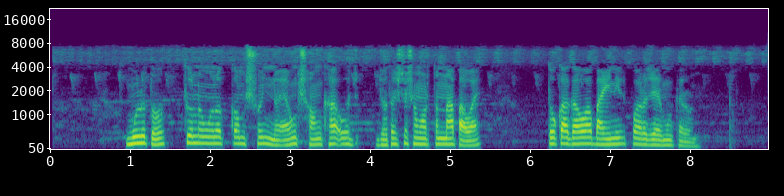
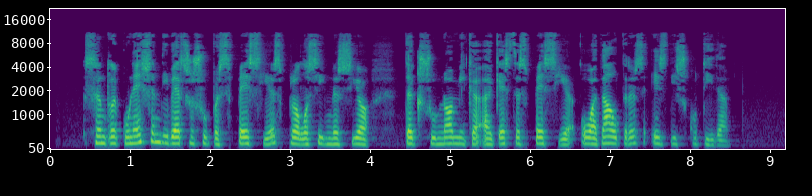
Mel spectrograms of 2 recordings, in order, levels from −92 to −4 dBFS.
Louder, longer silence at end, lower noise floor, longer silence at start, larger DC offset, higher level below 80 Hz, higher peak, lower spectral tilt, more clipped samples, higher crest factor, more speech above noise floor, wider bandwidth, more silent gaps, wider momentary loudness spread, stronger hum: first, -18 LUFS vs -23 LUFS; second, 0.45 s vs 0.7 s; second, -50 dBFS vs -73 dBFS; first, 0.95 s vs 0.45 s; neither; first, -58 dBFS vs -74 dBFS; about the same, -2 dBFS vs -2 dBFS; about the same, -6 dB/octave vs -5 dB/octave; neither; about the same, 16 dB vs 20 dB; second, 33 dB vs 50 dB; second, 7.8 kHz vs 11.5 kHz; neither; second, 9 LU vs 12 LU; neither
